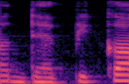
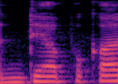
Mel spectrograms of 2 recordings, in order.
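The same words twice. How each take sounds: First: Said in the usual way. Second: अध्यापका with 'pa' for 'pi'; mispronounced अध्यापका. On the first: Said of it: "अध्यापिका होता है". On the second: Shown as a demonstration. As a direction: say अध्यापका as adh-yaa-pa-kaa. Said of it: "अध्यापका नहीं होता". (अध्यापका में 'पि' की जगह 'प')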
